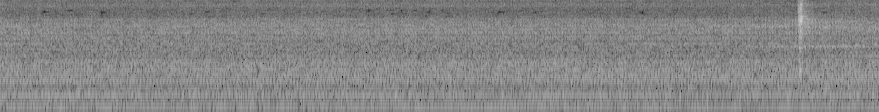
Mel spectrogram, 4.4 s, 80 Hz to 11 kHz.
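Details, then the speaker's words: Macintosh SE with dual floppy drives and external 30 MB hard drive, booting System 6; constant loud low hum with steady whirring, owner believes abnormal fan noise and suspects dust: loud fan hum. "Hear that? Just ugly. Nobody can tell me that that's normal. I knew that the SE fans were loud, but that just doesn't seem right."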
